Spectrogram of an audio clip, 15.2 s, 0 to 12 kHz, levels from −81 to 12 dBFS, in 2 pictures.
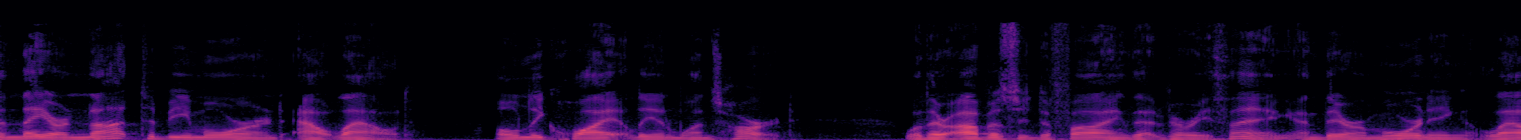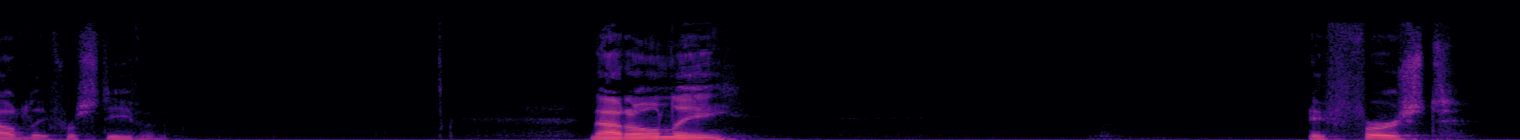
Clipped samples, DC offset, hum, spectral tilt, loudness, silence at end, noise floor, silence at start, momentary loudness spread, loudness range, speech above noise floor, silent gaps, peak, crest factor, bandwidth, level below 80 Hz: under 0.1%; under 0.1%; none; -6.5 dB/octave; -32 LUFS; 0.3 s; -69 dBFS; 0 s; 13 LU; 6 LU; 37 dB; none; -12 dBFS; 20 dB; 10.5 kHz; -62 dBFS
